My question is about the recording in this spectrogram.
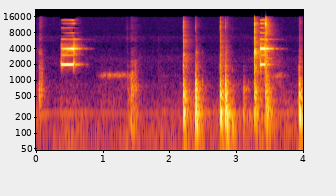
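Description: Electric space heater's touch control panel beeping as its buttons are pressed: a short beep about half a second in, then a few button clicks and another beep near the end as it is set to low. A faint steady low hum runs underneath.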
